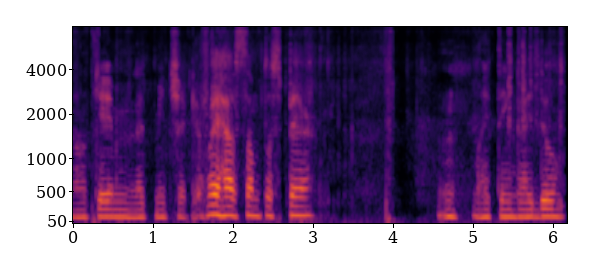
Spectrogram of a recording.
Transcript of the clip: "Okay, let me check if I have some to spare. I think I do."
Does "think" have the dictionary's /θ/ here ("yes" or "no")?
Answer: no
